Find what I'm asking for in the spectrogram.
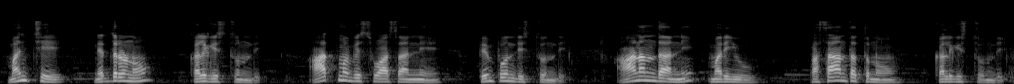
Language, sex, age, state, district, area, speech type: Telugu, male, 30-45, Andhra Pradesh, Sri Balaji, rural, spontaneous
